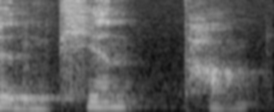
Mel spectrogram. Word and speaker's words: Nintendo: One more thing, the correct pronunciation of Nintendo is Nintendo.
